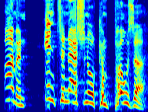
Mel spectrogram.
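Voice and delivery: high, exaggerated put-on accent; Charles Siegel. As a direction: proclaim it grandly in a butchered accent. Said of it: "got this incredible accent".

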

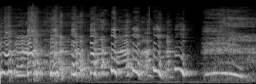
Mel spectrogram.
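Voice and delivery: high-pitched giggle; high laugh. Real, not acted. Laughs at own story.

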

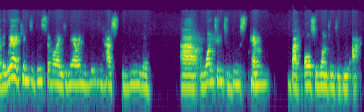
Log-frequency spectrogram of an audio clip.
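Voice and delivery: usual speaking voice

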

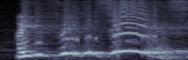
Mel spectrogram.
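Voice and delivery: high-pitched, incredulous acted outburst; ticked-off Jesus. Preacher voices Jesus at the silent Pharisees, ticked off. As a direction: throw it out in exasperated disbelief. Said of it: "Jesus got ticked off".

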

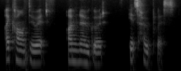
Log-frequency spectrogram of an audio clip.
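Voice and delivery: soft, defeated self-talk; subdued, giving-up voice, fading out; despair. Retold or imitated. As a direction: let it sink away into hopelessness. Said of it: "the grumpiness or the despair".

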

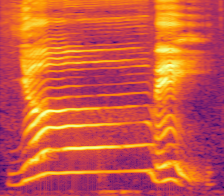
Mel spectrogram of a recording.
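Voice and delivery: high, long-drawn-out relish; swooping high, then falling at the end; savouring. Shown as a demonstration. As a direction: stretch the word way out with delight. Demonstrates word for children to repeat.

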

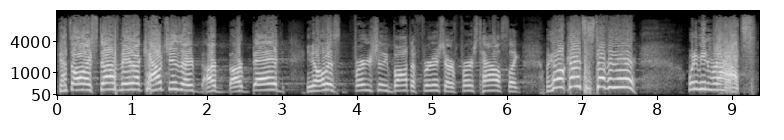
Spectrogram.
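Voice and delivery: high, loud panicked rant; freaking out. Retold or imitated. Pastor panics to the custodian about his furniture. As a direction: spill the panic about losing everything. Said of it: "He's, like, freaking out".

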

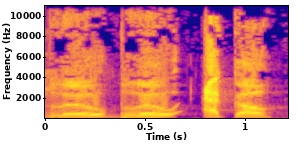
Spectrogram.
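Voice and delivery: loud, high mock trainer call; calling out commands. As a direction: shout names at the pack, imitating. Imitating trainer calling raptors.

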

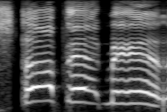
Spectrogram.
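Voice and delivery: high-pitched, drawn-out yell; yelled command. Retold or imitated. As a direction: cry out the alarm, stretching each word. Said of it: "she pauses and yells".

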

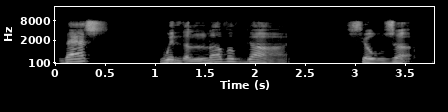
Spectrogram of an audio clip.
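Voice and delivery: normal talking voice

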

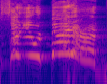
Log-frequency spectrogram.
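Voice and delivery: extremely high mock-hysterical screech; Jade losing it. Jade pouncing on Jesse's slip, hysterical and high. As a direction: screech it at the top of your range. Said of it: "'Cause she's losing her shit".

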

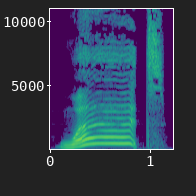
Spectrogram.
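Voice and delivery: a long, high, stretched what; shocked what. Real, not acted. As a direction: stop her short in disbelief. Catching a bad thought.

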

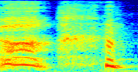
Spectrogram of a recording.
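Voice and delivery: imitated sharp gasp; play-acted gasp of shock; mock gasp. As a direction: gasp as the astonished guy in the story. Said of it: "and the guy's like".

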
